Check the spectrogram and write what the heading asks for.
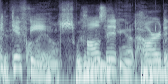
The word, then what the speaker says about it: Giphy: Because that's a company name. And the guy who founded it says it's Giphy.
